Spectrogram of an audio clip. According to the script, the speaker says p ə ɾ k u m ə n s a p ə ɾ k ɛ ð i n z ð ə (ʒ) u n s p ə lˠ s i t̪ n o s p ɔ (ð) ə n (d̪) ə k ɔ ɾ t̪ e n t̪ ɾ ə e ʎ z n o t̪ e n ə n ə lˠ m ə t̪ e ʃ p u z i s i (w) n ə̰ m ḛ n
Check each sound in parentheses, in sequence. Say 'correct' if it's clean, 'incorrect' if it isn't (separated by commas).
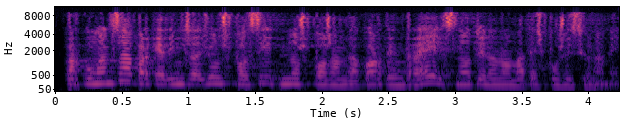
correct, incorrect, correct, incorrect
